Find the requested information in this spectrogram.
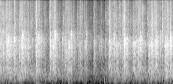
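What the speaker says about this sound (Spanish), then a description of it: "Pido un aplauso para Sol y para todos." Applause from an audience at a Mexican legends event at Casa de México in Madrid, a moderate wash of many hands clapping with uneven swells and one sharp louder clap near the start.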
